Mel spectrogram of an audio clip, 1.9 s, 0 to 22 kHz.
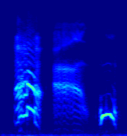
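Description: A baby less than 100 days old coos and babbles in three short, tuneful vocal bursts, the last one briefest, with no one else talking.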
